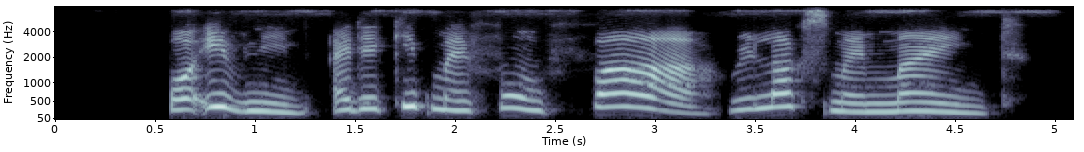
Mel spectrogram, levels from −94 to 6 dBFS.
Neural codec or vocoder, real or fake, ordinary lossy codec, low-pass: none; real; Opus, 24 kbps; 7.2 kHz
